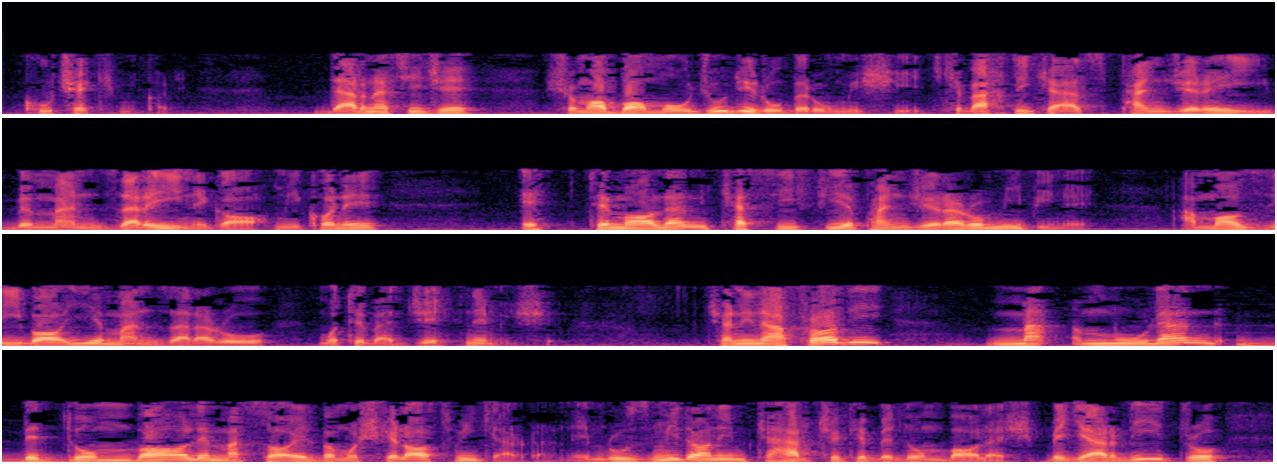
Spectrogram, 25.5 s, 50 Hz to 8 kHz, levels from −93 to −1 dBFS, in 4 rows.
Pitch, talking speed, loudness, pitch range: 115 Hz, 110 wpm, -21 LUFS, 90-125 Hz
